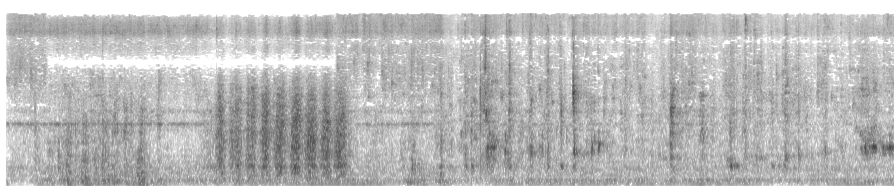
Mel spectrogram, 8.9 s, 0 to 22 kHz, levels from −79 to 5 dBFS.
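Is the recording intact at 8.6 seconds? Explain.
No. DAB burbling runs from 8.24 to 8.62 s, so 8.6 s falls inside it. Weak reception is letting bit errors slip past the error correction into the MP2 data, at a rate of roughly 0.2 percent. Corrupted samples put short blips of noise into single sub-bands, and corrupted scale factors make sub-bands jump in level for up to a frame, across what sounds like a run of many frames. The result is a burbling texture laid over the sound.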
